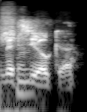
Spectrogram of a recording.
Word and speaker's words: Eiji Mitsuoka: I'll probably butcher the pronunciation. Eiji Mitsuoka.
